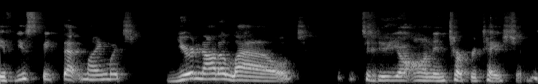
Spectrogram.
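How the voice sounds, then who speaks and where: A woman speaks at a moderate pace with a medium pitch. Her voice is somewhat breathy, and her intonation is lively. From Louisiana. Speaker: judge. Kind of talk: jury instructions in court. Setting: courtroom. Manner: conversational, jokey.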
